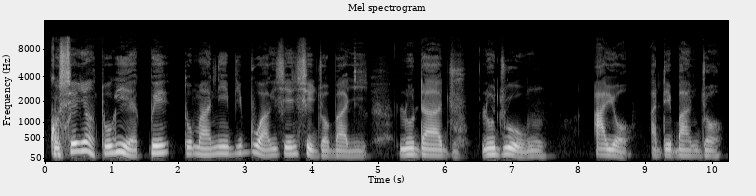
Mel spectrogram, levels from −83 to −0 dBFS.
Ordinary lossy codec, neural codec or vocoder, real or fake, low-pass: none; none; real; 10.8 kHz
